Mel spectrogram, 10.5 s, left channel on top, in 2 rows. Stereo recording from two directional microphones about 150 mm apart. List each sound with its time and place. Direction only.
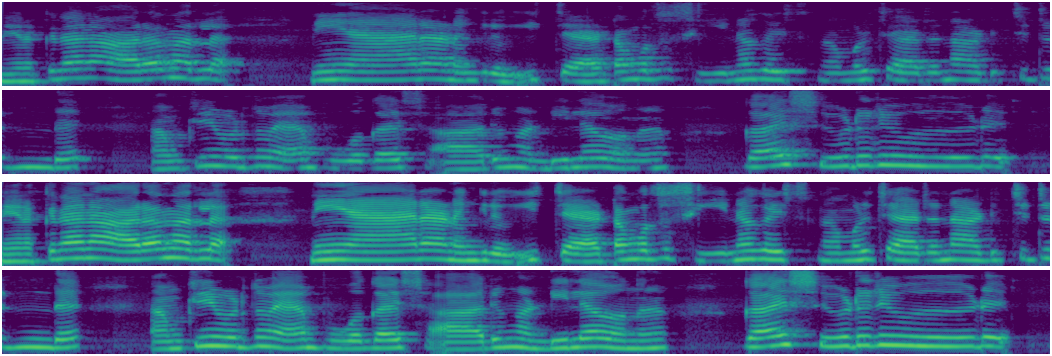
0.0 s a woman's voice: 25° right (ahead or behind)
8.9 s a woman's voice: 15° right (ahead or behind)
